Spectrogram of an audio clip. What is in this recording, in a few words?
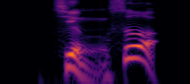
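"jing3 se4", Mandarin Chinese; HSK; HSK4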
